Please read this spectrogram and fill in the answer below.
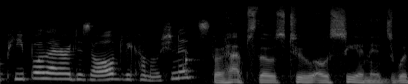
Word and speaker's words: Oceanid: the chance to retrieve you it's oceanid it's pronounced oceanid not oceanids what no it's oceanid were it not for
